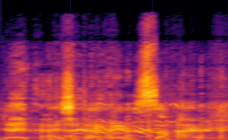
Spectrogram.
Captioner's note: laughs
